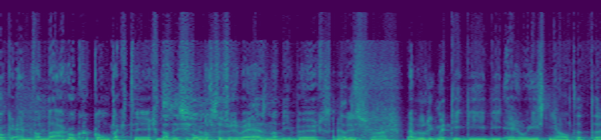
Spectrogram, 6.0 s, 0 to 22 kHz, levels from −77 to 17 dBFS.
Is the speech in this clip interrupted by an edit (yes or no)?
no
